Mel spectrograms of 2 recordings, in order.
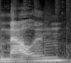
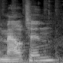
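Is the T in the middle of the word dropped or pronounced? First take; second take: dropped; pronounced. First: The middle T is dropped, not clearly pronounced. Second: The middle T is clearly pronounced. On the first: This is the local way of speaking. The speaker calls it wrong. "people in Utah they don't like to pronounce T's" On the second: This is the careful way of speaking. The speaker calls it right. "try to pronounce T's"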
